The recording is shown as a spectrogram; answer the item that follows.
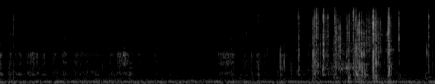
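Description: Hands handling paper and plastic packaging: faint scratching at first, then a quick flurry of rustling and crinkling about three seconds in.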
